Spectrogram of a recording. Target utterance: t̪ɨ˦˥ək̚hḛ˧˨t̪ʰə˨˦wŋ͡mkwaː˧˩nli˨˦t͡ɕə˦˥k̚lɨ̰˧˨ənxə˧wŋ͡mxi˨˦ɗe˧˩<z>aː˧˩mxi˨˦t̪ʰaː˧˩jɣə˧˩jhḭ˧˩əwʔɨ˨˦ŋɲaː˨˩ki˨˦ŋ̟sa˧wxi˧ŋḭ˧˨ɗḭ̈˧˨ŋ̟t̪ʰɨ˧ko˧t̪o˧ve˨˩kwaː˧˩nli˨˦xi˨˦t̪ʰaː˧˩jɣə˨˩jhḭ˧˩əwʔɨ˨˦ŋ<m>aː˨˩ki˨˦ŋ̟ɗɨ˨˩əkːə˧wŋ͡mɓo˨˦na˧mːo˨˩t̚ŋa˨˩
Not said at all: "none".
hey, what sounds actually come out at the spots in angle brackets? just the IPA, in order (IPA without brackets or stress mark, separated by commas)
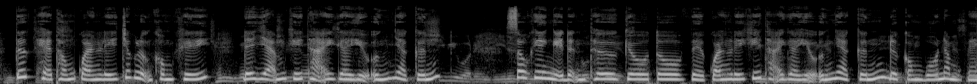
z, ɲ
